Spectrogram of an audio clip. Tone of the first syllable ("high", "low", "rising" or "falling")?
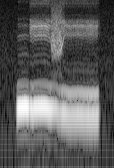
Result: high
